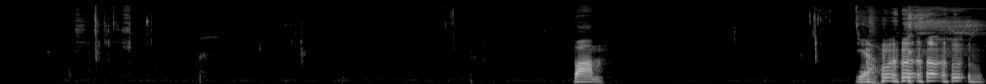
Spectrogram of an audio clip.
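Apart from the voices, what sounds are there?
person chewing food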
